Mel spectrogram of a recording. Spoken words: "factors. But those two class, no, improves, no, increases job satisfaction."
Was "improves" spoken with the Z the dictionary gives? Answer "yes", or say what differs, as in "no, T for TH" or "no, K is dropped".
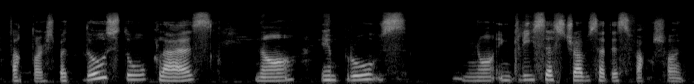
no, S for Z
